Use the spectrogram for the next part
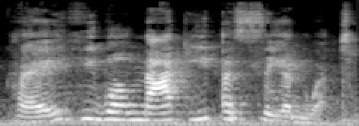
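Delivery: plain reading voice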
